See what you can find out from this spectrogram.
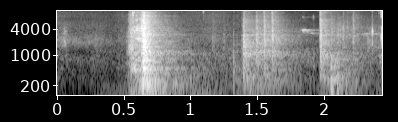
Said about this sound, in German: Und klick öffnet sich das Schloss. So. Falls ich jetzt einen kleinen Moment etwas ruhiger bin, wir müssen jetzt mal eben hier die Lage sondieren, sobald ich die Tür aufmache Wer weiß, was uns da drin erwartet.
